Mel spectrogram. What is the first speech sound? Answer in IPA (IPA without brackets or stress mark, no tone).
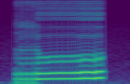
r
